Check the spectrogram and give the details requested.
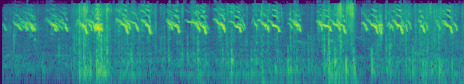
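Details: Baby chicks chirping: a steady run of high, downward-sliding peeps, several each second, with brief broadband knocks and scuffles around the middle and near the end.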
